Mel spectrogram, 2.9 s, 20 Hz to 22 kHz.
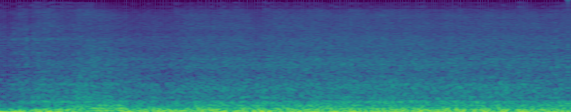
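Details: Superformance GT40 with Roush 427SR V8, started in neutral right after an oil change while still about a quart low; deep lumpy burble at steady idle, strong exhaust airflow, no knocks or ticks; normal idle.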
